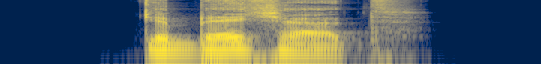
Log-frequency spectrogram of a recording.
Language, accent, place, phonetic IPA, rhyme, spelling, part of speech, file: German, Germany, Berlin, [ɡəˈbɛçɐt], -ɛçɐt, gebechert, verb, De-gebechert.ogg
- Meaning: past participle of bechern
